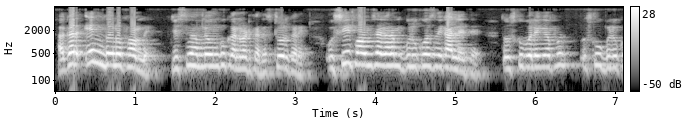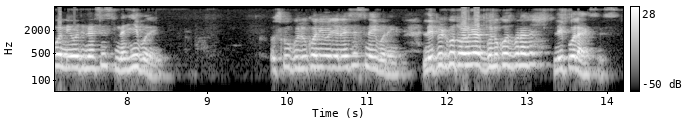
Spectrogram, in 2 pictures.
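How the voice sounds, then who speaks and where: A male teacher giving a classroom lecture, explaining slowly with homely examples and repeating key terms. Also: very high-pitched, a little mellow. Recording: echoey, dull classroom recording.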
